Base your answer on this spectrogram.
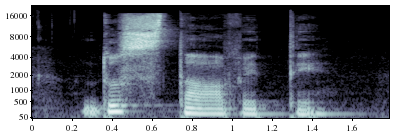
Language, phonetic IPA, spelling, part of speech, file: Ukrainian, [dɔˈstaʋete], доставити, verb, Uk-доставити.ogg
- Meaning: to deliver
